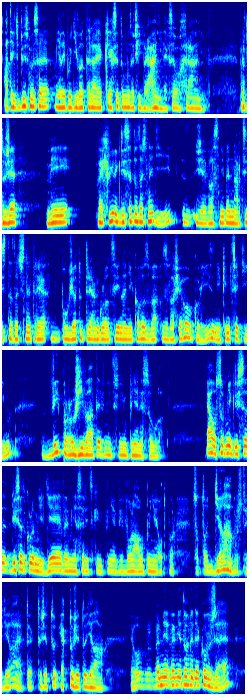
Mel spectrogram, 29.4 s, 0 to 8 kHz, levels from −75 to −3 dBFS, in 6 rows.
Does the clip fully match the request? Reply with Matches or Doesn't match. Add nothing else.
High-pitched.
Doesn't match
